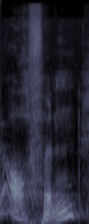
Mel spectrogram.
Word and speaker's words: often: important that daily it pronounces the word often as though it did not have a T in it and that's a very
